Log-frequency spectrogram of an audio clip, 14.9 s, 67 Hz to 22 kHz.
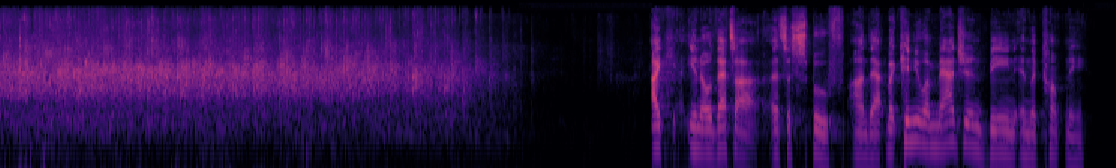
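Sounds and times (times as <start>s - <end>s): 
audience applause: 0.0s - 7.1s
speech: 8.7s - 14.5s.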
